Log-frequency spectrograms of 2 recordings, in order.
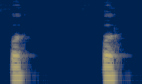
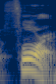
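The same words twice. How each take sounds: First: "for" reduced to a quick "fer"; weak form. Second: Said in the usual way. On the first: Shown as a demonstration. Teacher showing learners weak "for", reduced. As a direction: shrink the vowel of "for". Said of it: "for同样做了弱读，读成了". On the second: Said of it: "后面for同样做了弱读".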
